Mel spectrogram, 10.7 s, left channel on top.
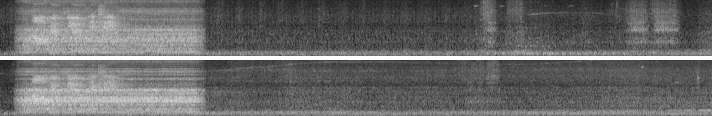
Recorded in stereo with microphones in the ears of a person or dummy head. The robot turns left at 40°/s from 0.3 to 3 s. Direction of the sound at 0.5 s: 135° right.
